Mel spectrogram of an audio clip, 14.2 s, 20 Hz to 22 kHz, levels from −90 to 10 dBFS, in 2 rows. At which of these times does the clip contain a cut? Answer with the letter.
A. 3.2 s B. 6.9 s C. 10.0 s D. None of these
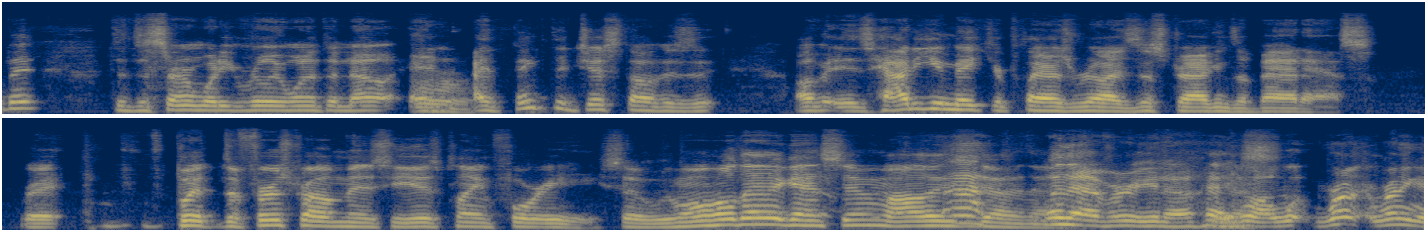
D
